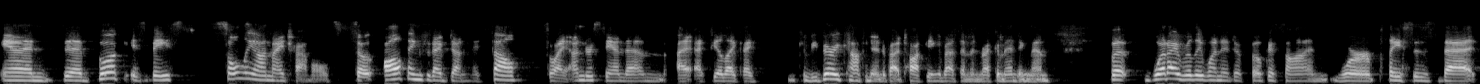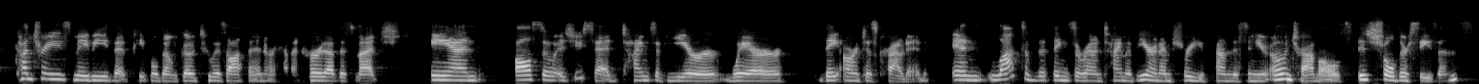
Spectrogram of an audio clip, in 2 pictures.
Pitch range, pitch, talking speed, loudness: 165-215 Hz, 190 Hz, 195 wpm, -19 LUFS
